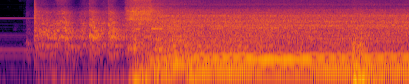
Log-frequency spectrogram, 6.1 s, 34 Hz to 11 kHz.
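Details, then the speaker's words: 1997 Lexus LX450 (80 Series Land Cruiser), years unused, weak battery on charger: cranks, catches and settles into a raspy, loud idle with a hollow drone as exhaust blows out of a rotted muffler with a broken bracket; needs a new muffler. "got some exhaust noise yet it looks like that bracket's broken off up there and it's really rotted out all the way around here it's blowing out right here so it needs a new muffler"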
